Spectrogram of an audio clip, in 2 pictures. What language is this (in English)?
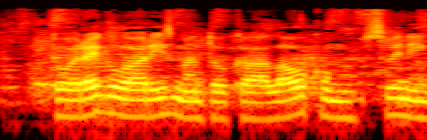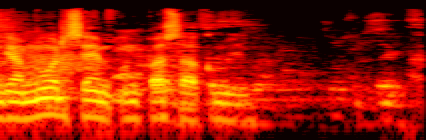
Latvian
